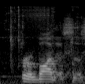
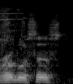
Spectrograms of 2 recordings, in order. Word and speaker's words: roboticist: welcome to the UCA roboticist that's how you say it I've been saying Robo assist allterrain skeleton that actually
